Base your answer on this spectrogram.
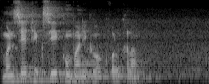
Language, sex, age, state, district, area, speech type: Bodo, male, 18-30, Assam, Chirang, urban, read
